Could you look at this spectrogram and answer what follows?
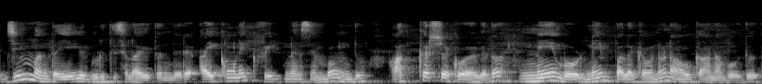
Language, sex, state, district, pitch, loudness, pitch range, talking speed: Kannada, male, Karnataka, Bangalore, 120 Hz, -17 LUFS, 110-140 Hz, 120 wpm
